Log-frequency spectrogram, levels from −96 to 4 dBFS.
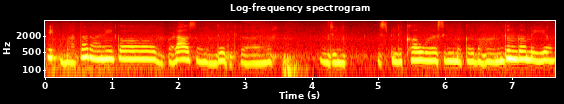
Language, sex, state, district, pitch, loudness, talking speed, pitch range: Hindi, female, Uttarakhand, Tehri Garhwal, 230 Hz, -17 LUFS, 155 wpm, 205-265 Hz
